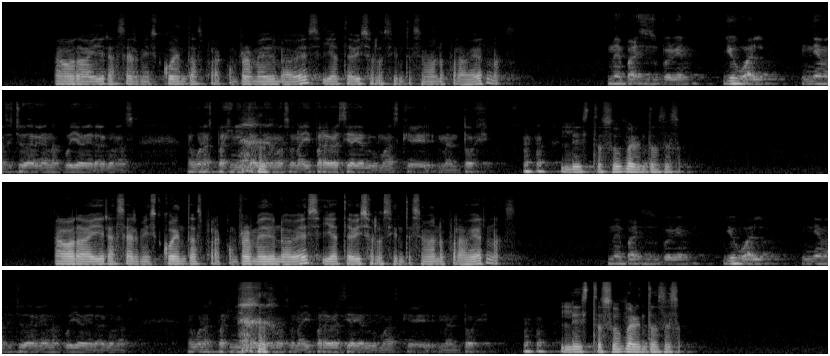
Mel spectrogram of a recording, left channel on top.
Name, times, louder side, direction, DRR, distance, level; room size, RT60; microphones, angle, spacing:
voice 1, 0.5-5.0 10.6-11.0 13.8-15.0, right 3 dB, 70° right, 1.0 m, -26 dB
voice 2, 6.1-6.9 7.2-7.7 8.0-13.1 13.5-13.8, left 2 dB, 50° left, 1.4 m, -34 dB
29.0 x 27.5 x 4.4 m
head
